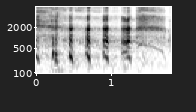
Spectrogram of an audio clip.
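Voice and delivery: high, loud run of laughter; real laughter. Real, not acted. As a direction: burst out in rapid peals of laughter. Laughs instead of explaining.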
